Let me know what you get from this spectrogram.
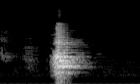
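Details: Husky dog chasing its tail indoors, captured on a smart dog camera: one loud, short, harsh bark in a quiet room, with faint softer sounds just before it.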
